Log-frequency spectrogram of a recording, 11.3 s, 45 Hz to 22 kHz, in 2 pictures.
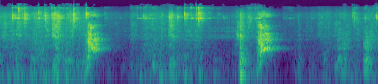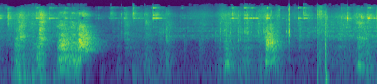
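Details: Poppy, a 10-month-old puppy, half wheaten terrier and half wire-haired fox terrier, riled up and tearing around a bed in crazy zoomies; short sharp barks burst out about four times, spaced several seconds apart, over rustling bedding.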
